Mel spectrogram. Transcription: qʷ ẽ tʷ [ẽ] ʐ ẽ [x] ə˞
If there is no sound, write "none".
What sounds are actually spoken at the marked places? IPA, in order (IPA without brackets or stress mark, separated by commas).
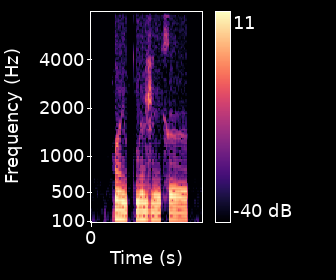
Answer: ɛ̃, x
